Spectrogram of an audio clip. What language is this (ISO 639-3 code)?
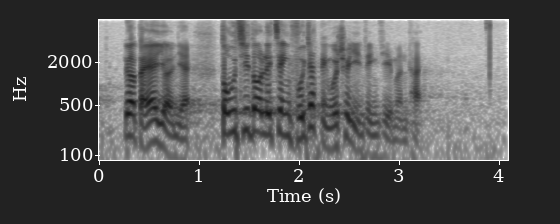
yue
